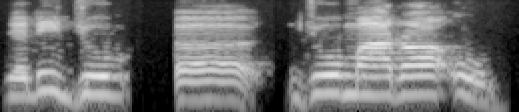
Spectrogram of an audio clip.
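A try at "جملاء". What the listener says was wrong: Lam, bukan ro.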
